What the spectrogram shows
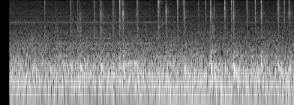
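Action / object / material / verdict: tap / polished granite countertop tapped with fingernails / granite / none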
